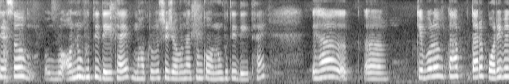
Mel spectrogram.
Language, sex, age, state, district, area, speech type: Odia, female, 18-30, Odisha, Cuttack, urban, spontaneous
